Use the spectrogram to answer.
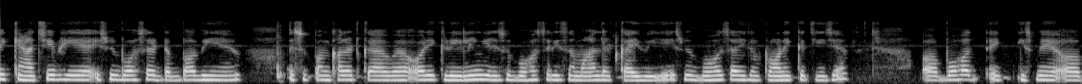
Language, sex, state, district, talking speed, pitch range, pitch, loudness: Hindi, female, Bihar, Vaishali, 240 wpm, 200-215 Hz, 210 Hz, -13 LUFS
